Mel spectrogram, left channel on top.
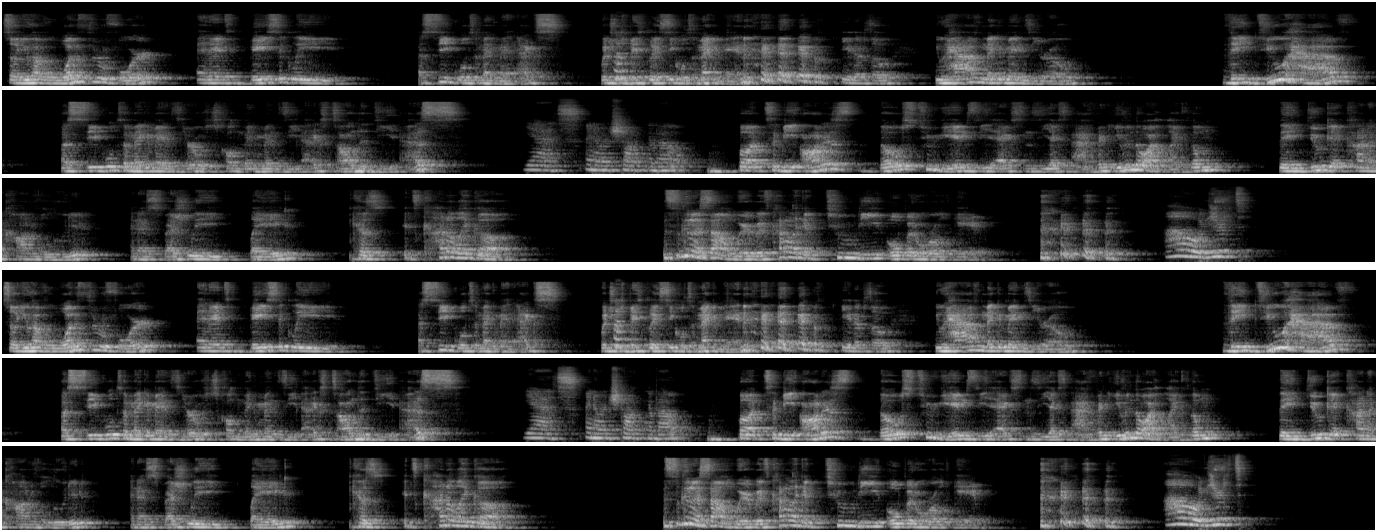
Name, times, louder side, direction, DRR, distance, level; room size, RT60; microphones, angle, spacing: voice 1, 0.0-1.5 1.9-3.3 4.2-5.6 6.0-8.9 9.3-10.7 12.2-13.4 14.3-18.3 20.8-25.9 26.5-28.3 28.8-29.7 30.0-30.4 30.9-32.5 34.1-37.3 37.9-38.6, right 1 dB, 40° right, -1 dB, 1.9 m, -22 dB
voice 2, 19.0-20.5 39.1-39.9, right 3 dB, 60° right, -6 dB, 2.2 m, -23 dB
8.5 x 3.2 x 5.7 m, 0.66 s
head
